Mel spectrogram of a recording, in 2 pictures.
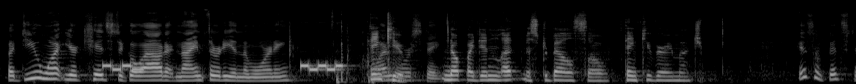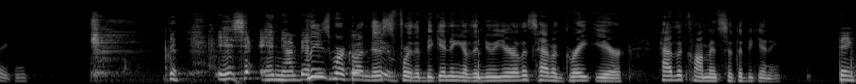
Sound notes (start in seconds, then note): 3.0 alarm; 9.5 laughing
